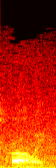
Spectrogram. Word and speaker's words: Crowley: My name is Aleister Crowley, because that I am holy. My enemies say Crowley and wish to treat me foully.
